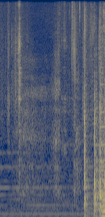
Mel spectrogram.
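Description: Faint sizzling and crackling of hot fat on freshly air-fried chicken wings in the pulled-out basket.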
